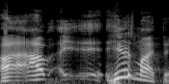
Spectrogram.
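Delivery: stammering, repeating I several times. Starting a reply after the other speaker finishes, stuttering. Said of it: "he got me stuttering and stuttering".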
